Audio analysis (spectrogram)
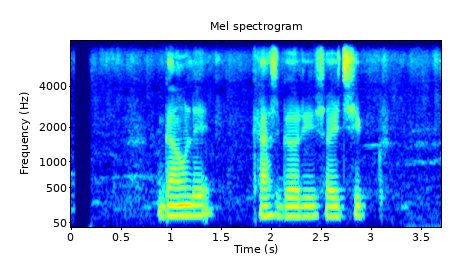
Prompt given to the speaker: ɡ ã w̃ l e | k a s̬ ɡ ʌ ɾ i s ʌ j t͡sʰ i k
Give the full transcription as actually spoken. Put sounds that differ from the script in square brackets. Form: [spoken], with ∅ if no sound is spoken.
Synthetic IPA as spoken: ɡ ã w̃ l e | [kʰ] a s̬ ɡ ʌ ɾ i s ʌ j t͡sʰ i k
